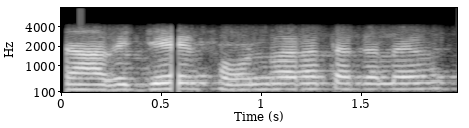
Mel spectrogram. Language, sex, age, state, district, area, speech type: Sindhi, female, 30-45, Gujarat, Junagadh, rural, conversation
